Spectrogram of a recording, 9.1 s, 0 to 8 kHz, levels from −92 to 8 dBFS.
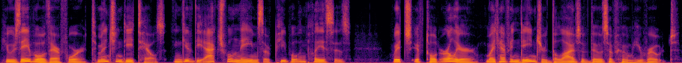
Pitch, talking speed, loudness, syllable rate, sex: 130 Hz, 205 wpm, -17 LUFS, 5.8 syllables/s, male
